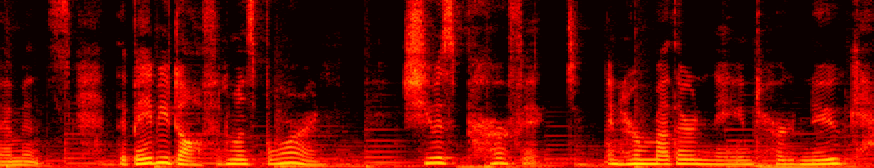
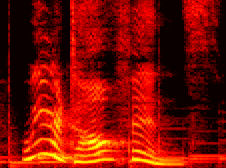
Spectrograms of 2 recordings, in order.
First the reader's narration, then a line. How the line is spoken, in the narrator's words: they shouted all together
